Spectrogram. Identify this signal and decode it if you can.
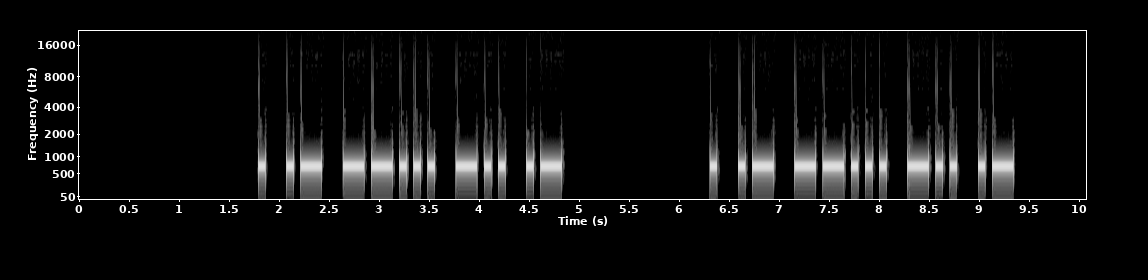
Morse code, heard as a keyed tone, about 17 wpm, 700 Hz. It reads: EA7DA EA7DA
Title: DXCC-100 Call Signs - 5 Characters - Repeated 3x - 17wpm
